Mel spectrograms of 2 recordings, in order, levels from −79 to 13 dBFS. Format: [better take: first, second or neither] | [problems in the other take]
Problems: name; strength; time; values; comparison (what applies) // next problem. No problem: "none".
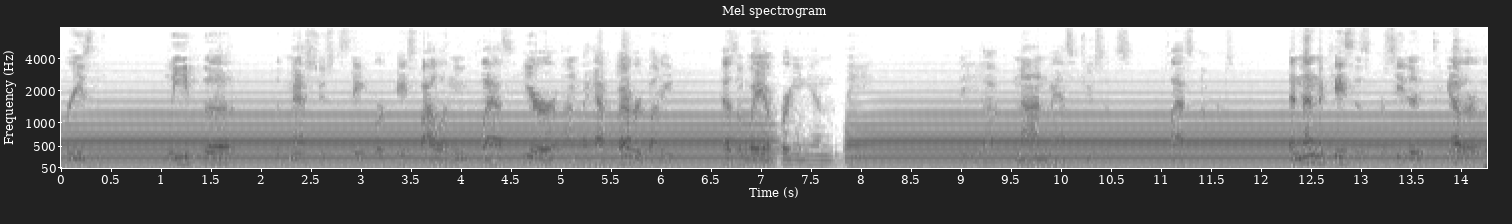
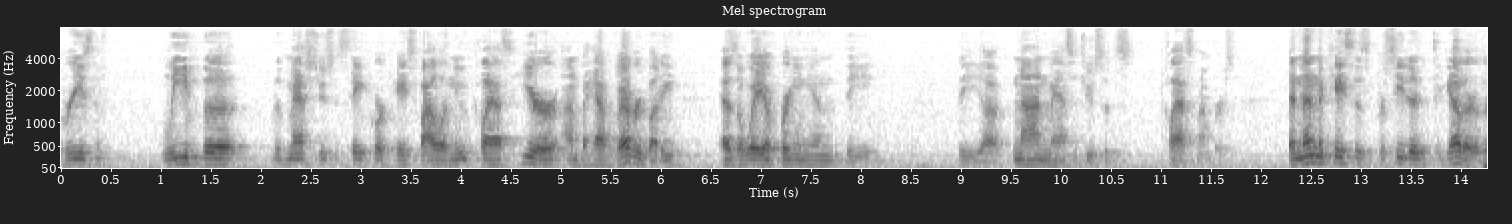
second | background sound (Wind instrument, woodwind instrument); 5 dB above the speech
